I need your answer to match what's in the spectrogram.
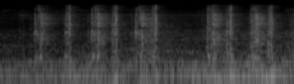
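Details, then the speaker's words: Honda CR-V on ignition: only sharp uneven clicks, about two a second, no cranking; starter motor fault, starter sits under the intake manifold which must be removed to reach it; faulty starter solenoid, click no crank. "Hai kontak Tatar coba nah cuma bunyi cetak cetek denger nggak"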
